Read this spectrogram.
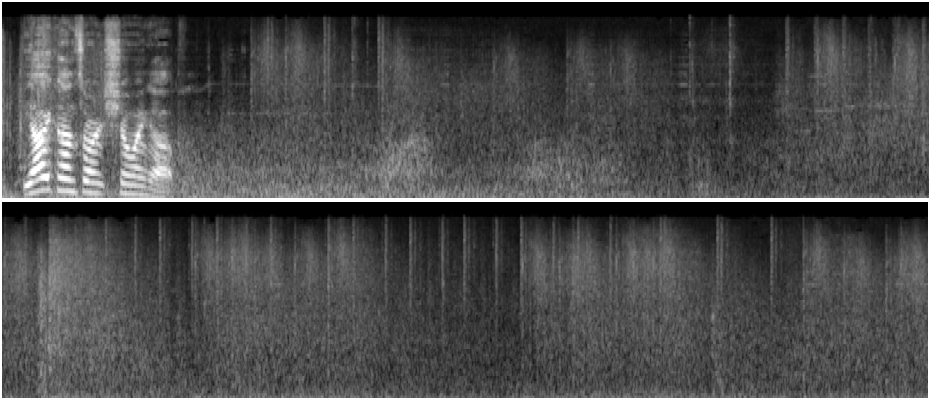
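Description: Heavy guns boom and rumble.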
